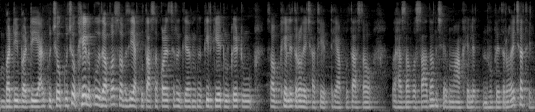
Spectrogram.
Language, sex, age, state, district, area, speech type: Maithili, female, 45-60, Bihar, Samastipur, rural, spontaneous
